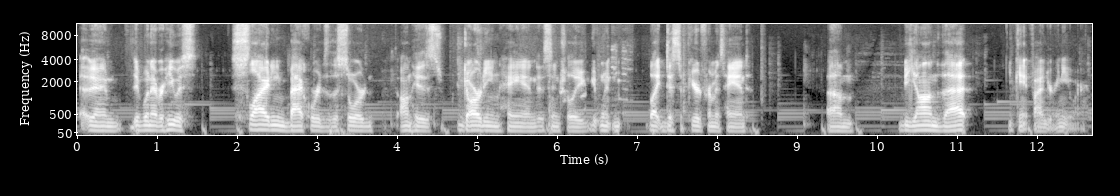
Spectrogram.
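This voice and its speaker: A man with a low voice narrates a tabletop roleplaying session as game master. He sets out scenes in a measured, descriptive way, with music playing faintly behind him. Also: level tone, fairly bright tone.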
